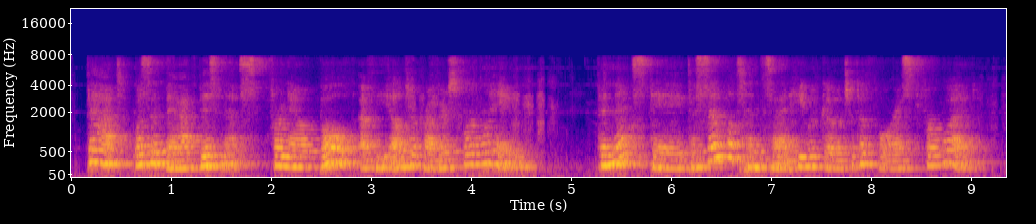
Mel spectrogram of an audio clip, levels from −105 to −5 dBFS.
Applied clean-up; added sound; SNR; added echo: neural separator model SepFormer DNS4.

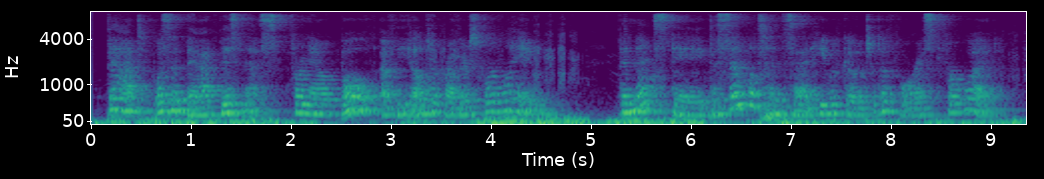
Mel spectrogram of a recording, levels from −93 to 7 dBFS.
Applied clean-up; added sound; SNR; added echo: none; Dog; 2 dB; reverberation time 0.9 s.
